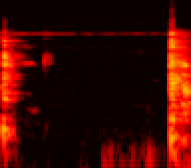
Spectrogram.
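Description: Two harsh human coughs, a short burst at the very start and a longer, rougher one near the end, separated by near silence.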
